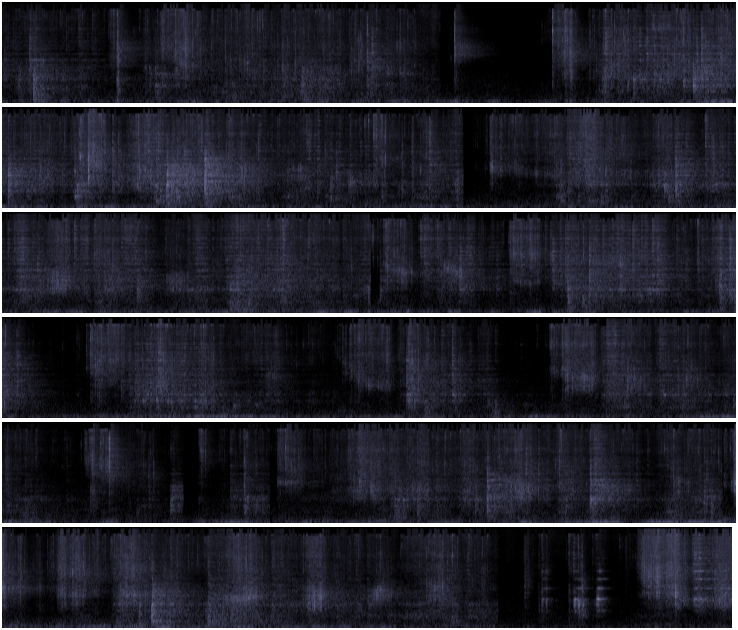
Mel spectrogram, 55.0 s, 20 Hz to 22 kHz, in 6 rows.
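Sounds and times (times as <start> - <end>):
dried soap crackling and crunching: 0.0 - 6.0, 6.7 - 27.3, 28.1 - 53.0.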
